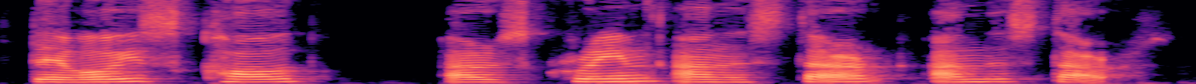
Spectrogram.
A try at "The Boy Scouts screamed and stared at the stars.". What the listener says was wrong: Okay, good. So this ED is very subtle.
